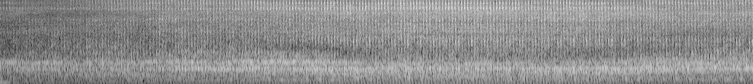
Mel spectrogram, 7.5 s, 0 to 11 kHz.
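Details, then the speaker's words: Renault Clio IV 1.5 dCi diesel, check-engine light on with fuel-injection, injector and DPF fault warnings, engine losing oil, noisy on arrival: loud clattery idle with a fast, slightly uneven beat that swells; rough running, cause unclear, injectors to be tested. "Chodzi słabo. No dobra, okej. Zrobimy tu pewne testy."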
